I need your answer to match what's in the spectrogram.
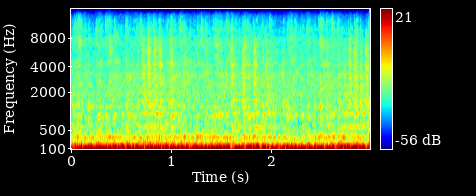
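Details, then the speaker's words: Mercury Cougar Eliminator V8 first start after rewiring to the correct 15426378 firing order, idle screws set, initial timing about 14°: deep, even lope with steady rumble, no misses or knocks, only springs rattling; normal healthy V8 idle. "other than the Springs rattling but it sounds good"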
